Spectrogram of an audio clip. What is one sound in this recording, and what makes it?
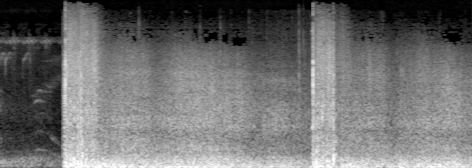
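A powerful explosion booms nearby, followed by a long rolling rumble.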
